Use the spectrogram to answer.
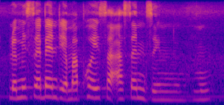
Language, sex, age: Swati, female, 19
